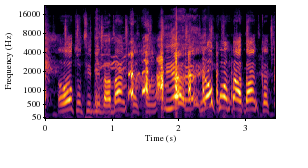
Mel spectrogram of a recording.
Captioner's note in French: Rires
